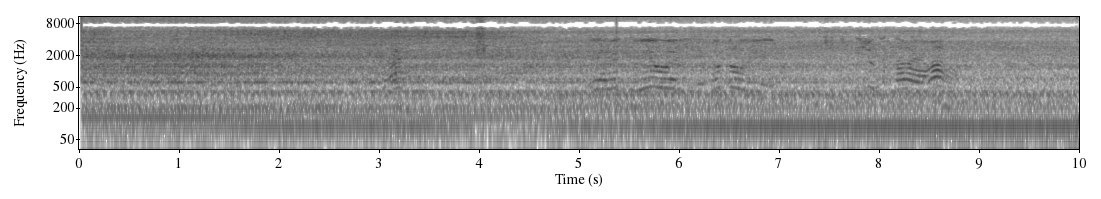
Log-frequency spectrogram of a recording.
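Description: A heavy engine running at a steady, unchanging drone, typical of the machinery standing by for a concrete pour. Distant voices can be heard over it between about five and nine seconds in.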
